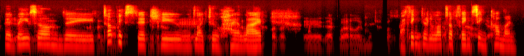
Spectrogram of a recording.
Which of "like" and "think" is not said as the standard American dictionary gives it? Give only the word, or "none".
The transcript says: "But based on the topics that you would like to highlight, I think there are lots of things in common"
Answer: none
